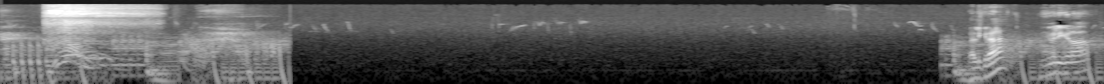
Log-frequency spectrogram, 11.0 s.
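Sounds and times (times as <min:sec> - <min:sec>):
small bird chirps: 0:02.6 - 0:06.0, 0:07.1 - 0:09.4.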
